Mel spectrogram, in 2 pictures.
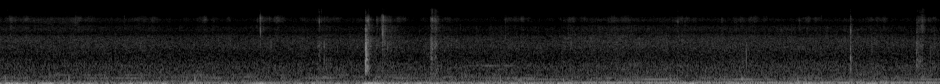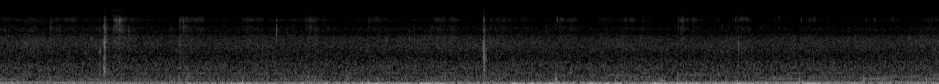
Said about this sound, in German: Je näher du den Bergen kommst, desto deutlicher kannst du das stetige Rauschen des Wassers hören und du entdeckst einen Fluss, der in den Seen aufgeht.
